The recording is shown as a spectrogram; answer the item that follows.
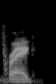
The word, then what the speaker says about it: Prague: of Prague Prague it's spelt Prague but it's pronounced Prague damn acronyms yep yep see you there telling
